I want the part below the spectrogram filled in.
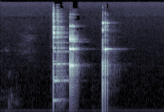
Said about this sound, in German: Da hat der noch ein Dritter angestoßen. Ich habe zweimal. Front- und Backschlag.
